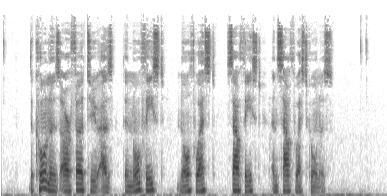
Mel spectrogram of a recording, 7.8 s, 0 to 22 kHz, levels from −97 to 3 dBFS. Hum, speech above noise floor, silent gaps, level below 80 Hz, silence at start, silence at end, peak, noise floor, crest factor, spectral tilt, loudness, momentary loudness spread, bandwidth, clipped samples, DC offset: none; 26 dB; none; -60 dBFS; 0.05 s; 0.35 s; -12 dBFS; -54 dBFS; 18 dB; -4 dB/octave; -28 LUFS; 14 LU; 16 kHz; under 0.1%; under 0.1%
